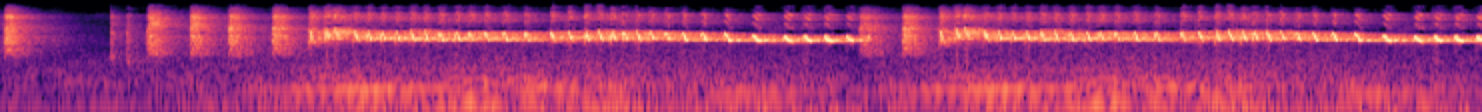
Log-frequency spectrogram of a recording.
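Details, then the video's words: White-rumped shama song with mimicked lovebird, kapas tembak and cucak jenggot phrases: a burst of sharp ascending notes, then a long, rapid, buzzy trill held high, breaking briefly and starting again. "MURAI BATU MEWAH ISIAN FULL LOVE BIRD,KAPAS TEMBAK,CUCAK JENGGOT"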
